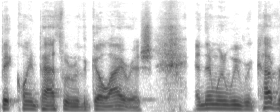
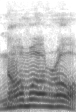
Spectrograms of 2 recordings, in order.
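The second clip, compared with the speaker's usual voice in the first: raised, pitched-up puppet monster voice; 9 semitones higher than usual. Retelling what Dikembe told a child at dinner: Dikembe voice like Cookie Monster. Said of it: "because he sounds like Cookie Monster".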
